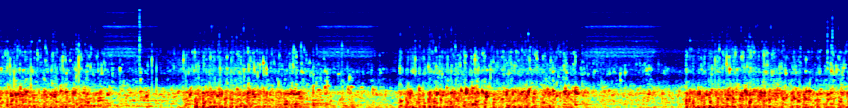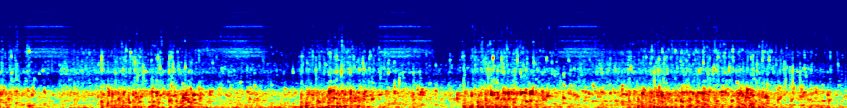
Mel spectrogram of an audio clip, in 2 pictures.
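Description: Scuba regulator breathing heard underwater: gurgling, rumbling bursts of exhaled bubbles alternating with the hiss of inhalation, swelling and fading every few seconds.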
